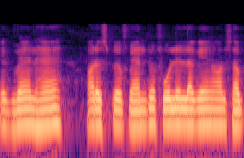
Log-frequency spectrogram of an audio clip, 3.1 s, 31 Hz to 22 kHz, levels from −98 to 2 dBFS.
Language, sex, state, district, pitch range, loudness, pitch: Hindi, male, Bihar, Lakhisarai, 115-125 Hz, -14 LUFS, 120 Hz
